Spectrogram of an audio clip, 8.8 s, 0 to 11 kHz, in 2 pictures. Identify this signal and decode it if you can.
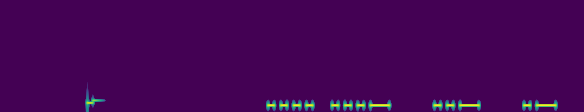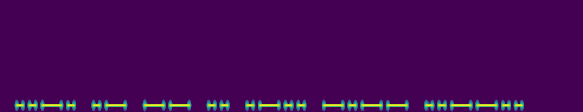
Morse code, heard as a keyed tone, about 25 wpm, 700 Hz. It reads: HV U A FAMILY?
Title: Sentences from Top 400 Words and Abbreviations 25wpm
